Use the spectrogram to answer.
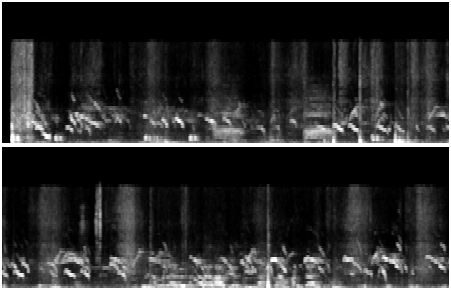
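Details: Young francolin (teetar) chicks feeding: a dense chorus of thin, high, down-slurred peeps overlapping rapidly throughout, with a few lower clucking notes and scattered knocks and taps.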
